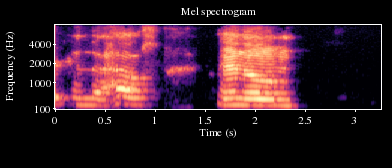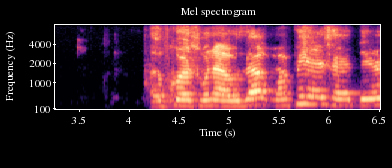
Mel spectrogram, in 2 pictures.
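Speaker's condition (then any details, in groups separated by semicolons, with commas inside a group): Cerebral palsy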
